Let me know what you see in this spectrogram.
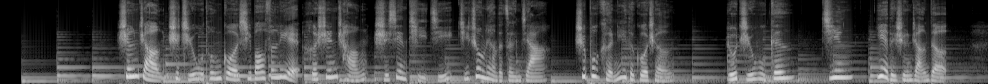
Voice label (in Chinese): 女,读物 植物生长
